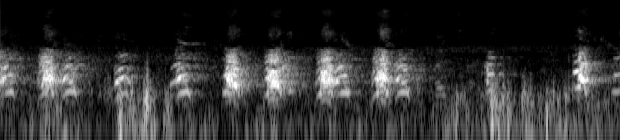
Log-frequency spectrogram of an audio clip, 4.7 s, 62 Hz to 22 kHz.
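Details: Young Doberman named Asmar, working at heel with a 14-year-old girl, lets out rapid, uneven barks in steady bursts, a few softer yips between the louder ones.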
